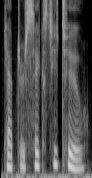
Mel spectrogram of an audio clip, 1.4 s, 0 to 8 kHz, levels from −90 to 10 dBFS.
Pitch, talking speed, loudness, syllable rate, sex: 195 Hz, 130 wpm, -16 LUFS, 4.3 syllables/s, female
